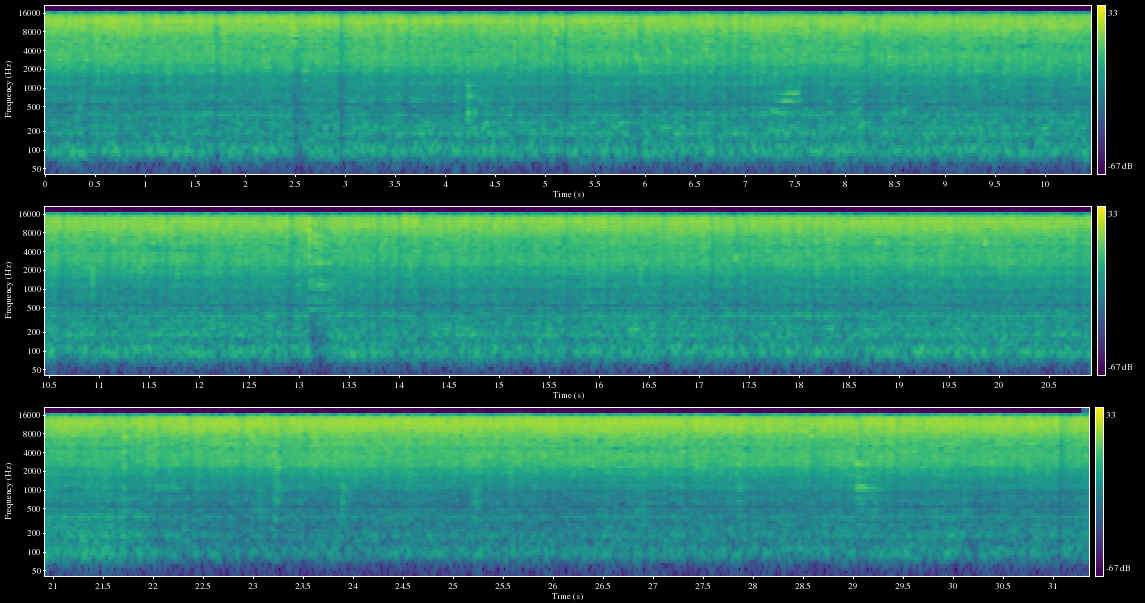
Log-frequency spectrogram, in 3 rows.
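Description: Potato wedges frying in hot oil in a metal kadai, sizzling steadily, with a metal spatula scraping and turning them around the pan at times. One sharper knock comes about 13 seconds in.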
